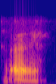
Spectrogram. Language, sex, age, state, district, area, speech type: Goan Konkani, male, 60+, Goa, Canacona, rural, conversation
